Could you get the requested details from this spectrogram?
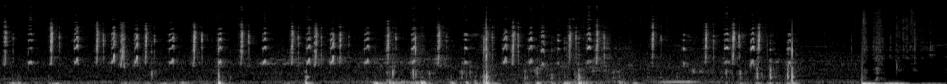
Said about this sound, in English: It's the pink snail that squeaks that happens to be on Emma's backpack.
